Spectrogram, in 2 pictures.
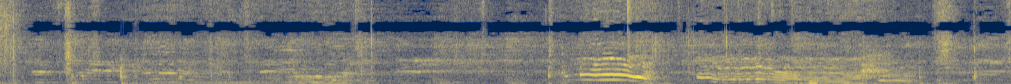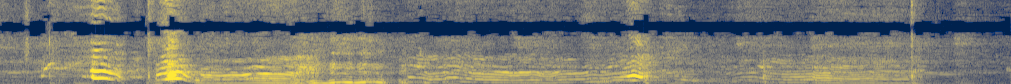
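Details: Female Cairn Terrier, very vocal with excitement before going for a walk, indoors: wavering whines and yodelling moans that rise and fall, bursting louder in the middle, over background music and a person talking about a walk.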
